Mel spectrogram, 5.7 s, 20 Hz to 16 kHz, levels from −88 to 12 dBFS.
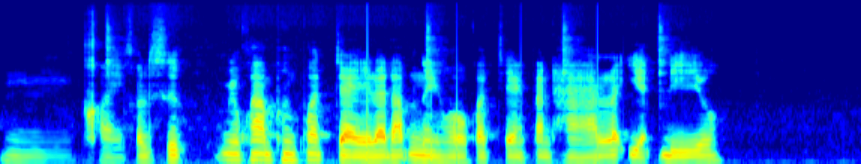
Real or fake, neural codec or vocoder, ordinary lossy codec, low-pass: real; none; none; 14.4 kHz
